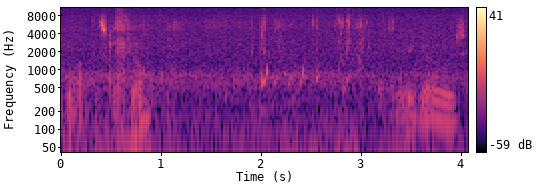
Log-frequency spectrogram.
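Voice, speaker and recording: A teenage man fishing from a small boat on a lake, chatting excitedly about his catches, recorded on an action camera outdoors. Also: medium pitch, unhurried, gravelly, heavy background noise. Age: teens. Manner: excited, exclaiming over catches. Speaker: fishing vlogger. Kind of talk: casual fishing vlog chat.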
